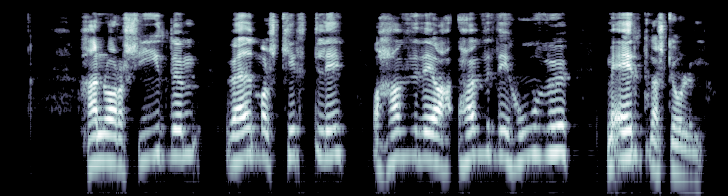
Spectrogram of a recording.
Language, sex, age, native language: Icelandic, male, 40-49, Icelandic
